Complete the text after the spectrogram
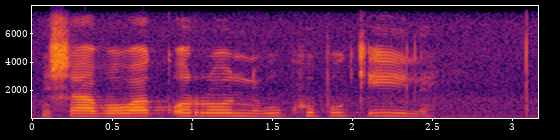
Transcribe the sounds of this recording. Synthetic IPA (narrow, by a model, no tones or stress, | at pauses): n̩ʃaβɔwakɔroniukʰupʼuk̬ʼiːlɛ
